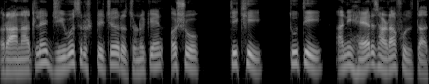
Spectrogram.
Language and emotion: Goan Konkani, neutral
